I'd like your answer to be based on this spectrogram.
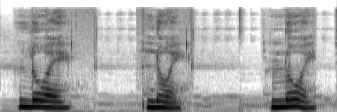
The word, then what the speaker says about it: loyal: So L-O-L是 loyal loyal，通常我会听到身边的朋友们说 loyal，有有这个声音很容易说出来，因为在中文里就有这个音，比如说左右的右，可是在这个单词里面没有右这个声音。 loyal 有，如果仔细听的话你会发现它的元音是不一样的。 loyal loyal 在 loyal 这个单词里面发音是没有右这个声音的。 loyalWe can practice it slowly. 我们可以慢慢的练，而且把音节分开来练。Loyal 这个单词有两个音节，loyal，第一个 loy loy loy，第二个 yo yo yo loyal loyal loyal loyal loyalty。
